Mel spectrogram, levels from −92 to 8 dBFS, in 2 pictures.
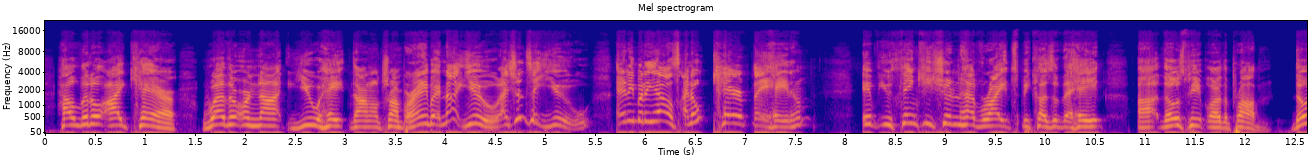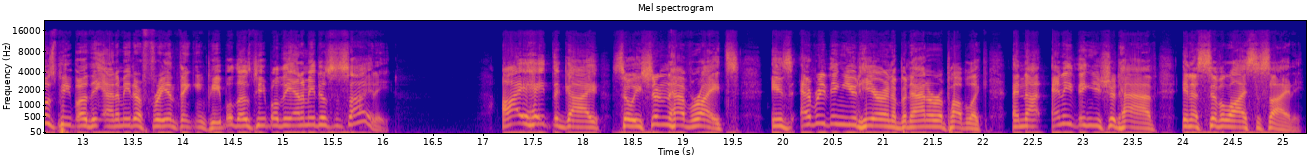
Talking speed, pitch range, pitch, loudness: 210 wpm, 180-235 Hz, 205 Hz, -20 LUFS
